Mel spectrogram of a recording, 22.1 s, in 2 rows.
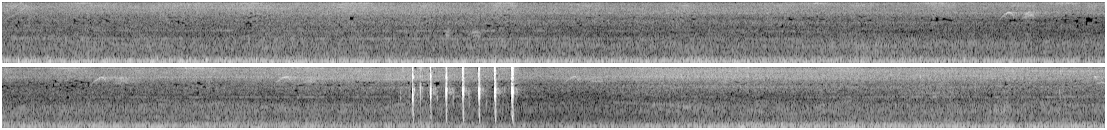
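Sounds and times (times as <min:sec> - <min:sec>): faint high chirps: 0:15.0 - 0:16.2
bird sharp high calls: 0:15.0 - 0:16.3.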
